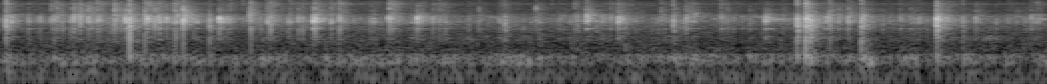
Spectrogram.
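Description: Nigella seeds hit hot oil with a quick, light crackle and scattered sharp pops that keep going at close range, fairly quiet, with no voices.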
